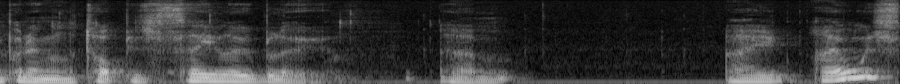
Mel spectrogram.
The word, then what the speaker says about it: phthalo: h a l o who invented a word that has two forms with a F and a th at the beginning I don't know but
